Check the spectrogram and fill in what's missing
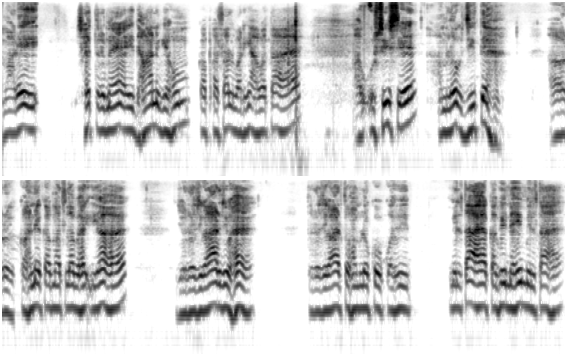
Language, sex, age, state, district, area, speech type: Hindi, male, 60+, Bihar, Muzaffarpur, rural, spontaneous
